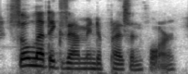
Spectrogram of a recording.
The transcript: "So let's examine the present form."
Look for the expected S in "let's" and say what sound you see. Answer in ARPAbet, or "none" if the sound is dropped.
none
